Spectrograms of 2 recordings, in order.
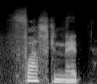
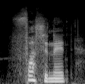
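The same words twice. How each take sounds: First: The c is said as a k. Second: The c is silent. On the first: The speaker calls it wrong. "people also think C can be read as letter K" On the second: The speaker calls it right. "the C becomes silent"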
